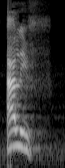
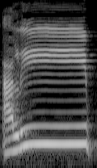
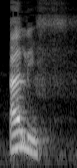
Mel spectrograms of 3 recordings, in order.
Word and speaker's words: Alif: Grup Asli seperti ini Alif Alif ya jangan Alip jangan ahli tapi Alif kemudian lemnya di sini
